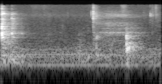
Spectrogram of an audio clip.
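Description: Light kitchen clinks and knocks: a serving spoon and a dressing bottle handled against a mixing bowl and countertop. There is one sharp click at the start and two more short knocks a little after a second in.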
